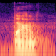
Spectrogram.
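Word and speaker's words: дард: Normally, we don't pronounce the last letter de at the end, so it sounds like dar, dar.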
